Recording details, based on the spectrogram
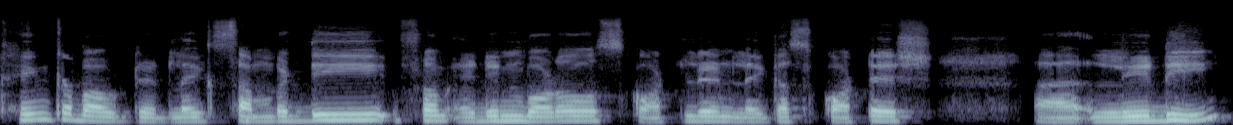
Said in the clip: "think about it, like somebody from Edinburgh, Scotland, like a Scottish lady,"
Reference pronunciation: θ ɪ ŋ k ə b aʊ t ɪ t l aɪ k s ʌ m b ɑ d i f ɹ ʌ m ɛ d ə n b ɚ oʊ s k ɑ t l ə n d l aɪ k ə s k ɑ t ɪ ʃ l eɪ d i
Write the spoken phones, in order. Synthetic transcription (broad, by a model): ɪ ŋ k ə b aʊ t ɪ t l aɪ k s ʌ m b ɑ d i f ɹ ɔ m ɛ d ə n b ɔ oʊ s k ɑ t l ə n d l aɪ k ə s k ɑ t ɪ ʃ l eɪ d i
